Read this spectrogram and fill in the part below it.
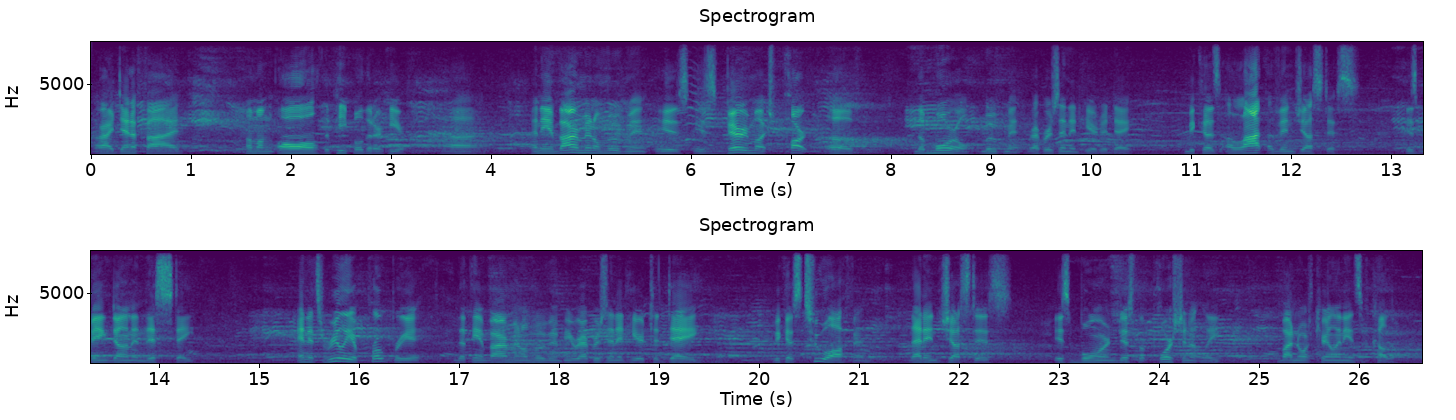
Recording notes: Climate Marchers at HKonJ. The 13th HKonJ People's Assembly and Moral March took place Feb. 9th in Raleigh - we were there, we marched, and we spoke with environmental justice activists and community members.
